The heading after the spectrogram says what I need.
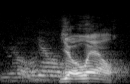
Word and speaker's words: Joel: name Jeremiah yeri yahu they don't have a j that's our language so these Jehovah's Witnesses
